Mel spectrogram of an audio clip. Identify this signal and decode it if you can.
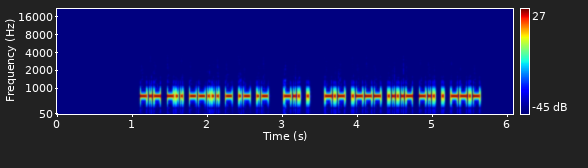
Morse code, heard as a keyed tone, about 40 wpm, 700 Hz. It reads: KD7TAA DE KJ4DEQ
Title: USA Callsign DE Callsign 40wpm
